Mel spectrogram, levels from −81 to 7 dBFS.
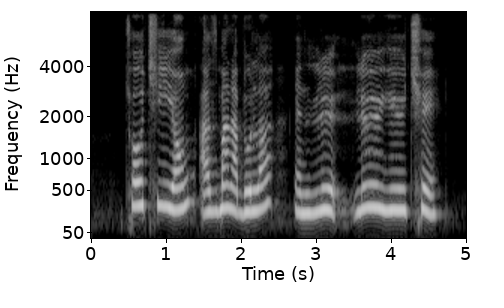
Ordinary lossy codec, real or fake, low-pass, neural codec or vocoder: none; fake; none; codec, 16 kHz, 16 kbps, FreqCodec, smaller model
